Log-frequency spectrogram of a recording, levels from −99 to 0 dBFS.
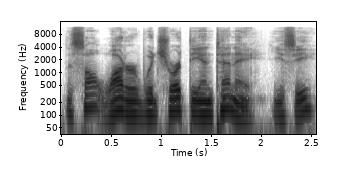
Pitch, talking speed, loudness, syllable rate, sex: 110 Hz, 210 wpm, -16 LUFS, 5.1 syllables/s, male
